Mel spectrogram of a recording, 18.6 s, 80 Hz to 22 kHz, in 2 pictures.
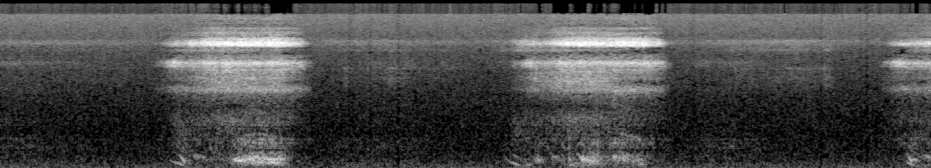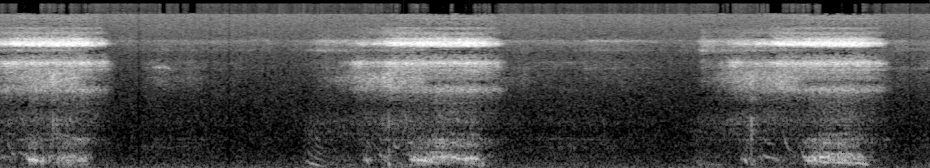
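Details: Exhausted person asleep gives loud, rattling snores on each in-breath, about 16 a minute, with quiet out-breaths between; snoring.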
